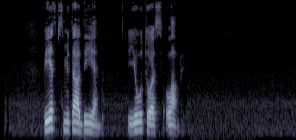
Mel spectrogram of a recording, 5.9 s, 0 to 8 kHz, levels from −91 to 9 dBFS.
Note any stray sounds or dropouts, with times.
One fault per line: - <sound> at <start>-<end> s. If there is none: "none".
none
